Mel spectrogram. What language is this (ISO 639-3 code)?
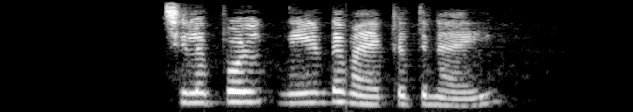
mal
